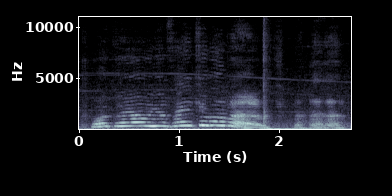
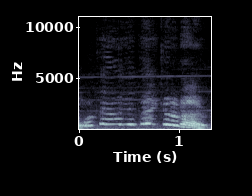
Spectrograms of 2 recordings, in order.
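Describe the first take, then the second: First: Slow mock exasperation. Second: Mock exasperation. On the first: Repeated slower, silly voice. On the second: Exasperated at tutorial makers.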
